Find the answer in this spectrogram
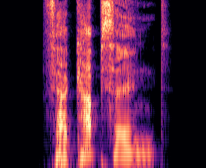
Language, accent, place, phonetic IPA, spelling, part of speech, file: German, Germany, Berlin, [fɛɐ̯ˈkapsl̩nt], verkapselnd, verb, De-verkapselnd.ogg
- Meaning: present participle of verkapseln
